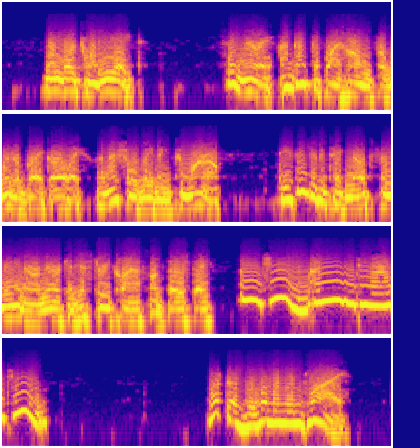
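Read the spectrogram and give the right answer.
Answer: She can't take notes for him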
